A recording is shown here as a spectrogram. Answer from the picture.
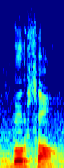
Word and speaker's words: Boston Canal: I said Boston Canal is Bosson. Bosson.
